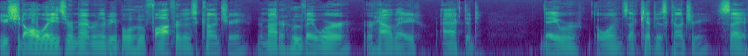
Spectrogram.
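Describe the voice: With a clear, smooth tone, a man speaks at a moderate pace in a fairly low pitch with little pitch movement.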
